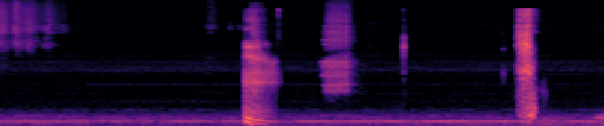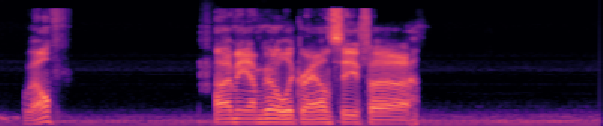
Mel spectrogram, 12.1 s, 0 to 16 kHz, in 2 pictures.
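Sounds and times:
faint background hum: 0:00.0 - 0:12.0.

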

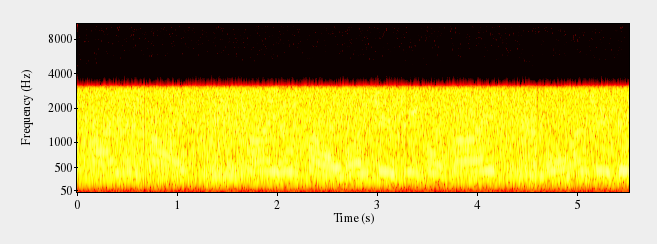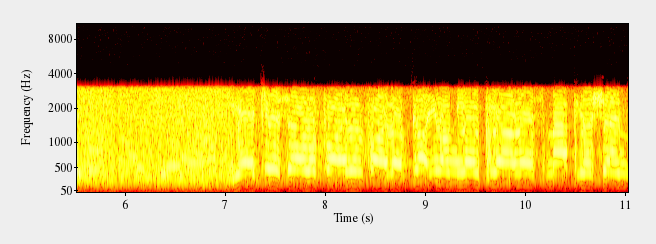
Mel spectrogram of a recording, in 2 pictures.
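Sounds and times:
radio band noise hiss: 0:00.0 - 0:11.0
weak garbled radio voices: 0:00.0 - 0:11.0.

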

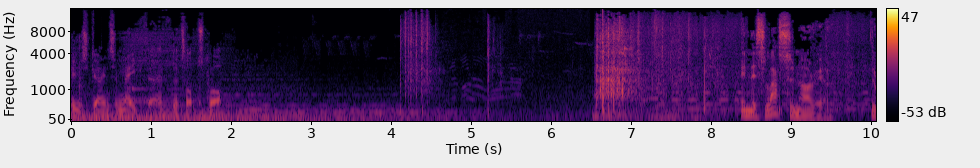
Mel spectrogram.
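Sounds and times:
automatic gunfire: 0:04.1 - 0:04.7, 0:06.6 - 0:07.3.

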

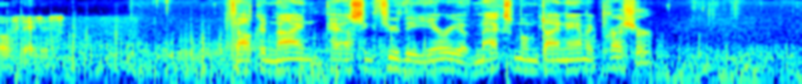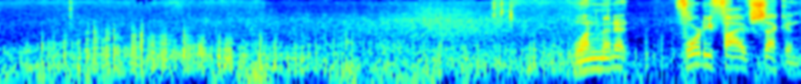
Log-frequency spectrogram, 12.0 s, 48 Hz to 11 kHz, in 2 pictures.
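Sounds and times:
rocket engines roaring: 0:00.0 - 0:12.0.

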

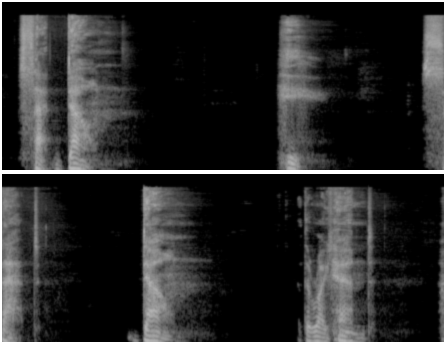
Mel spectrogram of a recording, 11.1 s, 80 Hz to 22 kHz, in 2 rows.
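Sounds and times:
man speaking: 0:00.2 - 0:01.3, 0:03.5 - 0:03.9, 0:05.3 - 0:06.0, 0:07.2 - 0:07.8, 0:09.3 - 0:10.2.

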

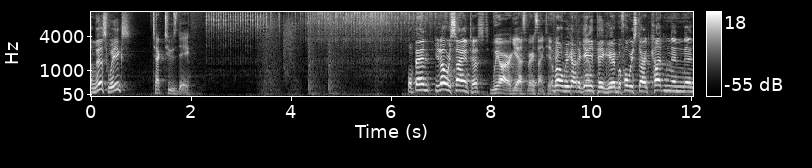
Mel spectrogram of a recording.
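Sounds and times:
rapid ratcheting clicks: 0:02.2 - 0:07.5.

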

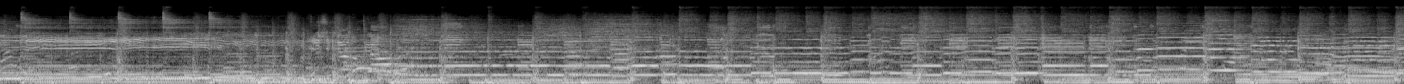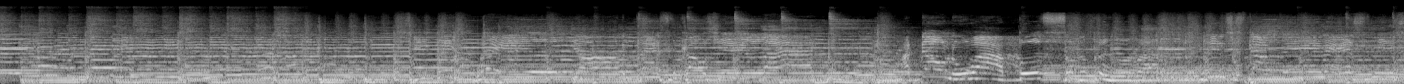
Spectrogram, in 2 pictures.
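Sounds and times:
steady drum beat: 0:00.0 - 0:23.3, 0:24.2 - 0:28.0
bass guitar: 0:00.0 - 0:28.0
guitars: 0:00.0 - 0:28.0
lead melody with bending notes: 0:00.0 - 0:28.0.

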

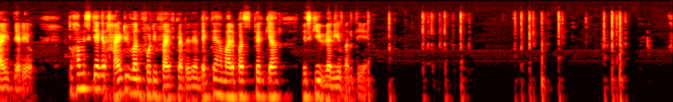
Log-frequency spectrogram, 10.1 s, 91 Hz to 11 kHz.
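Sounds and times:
computer keyboard typing: 0:05.1 - 0:07.1, 0:07.7 - 0:09.5.

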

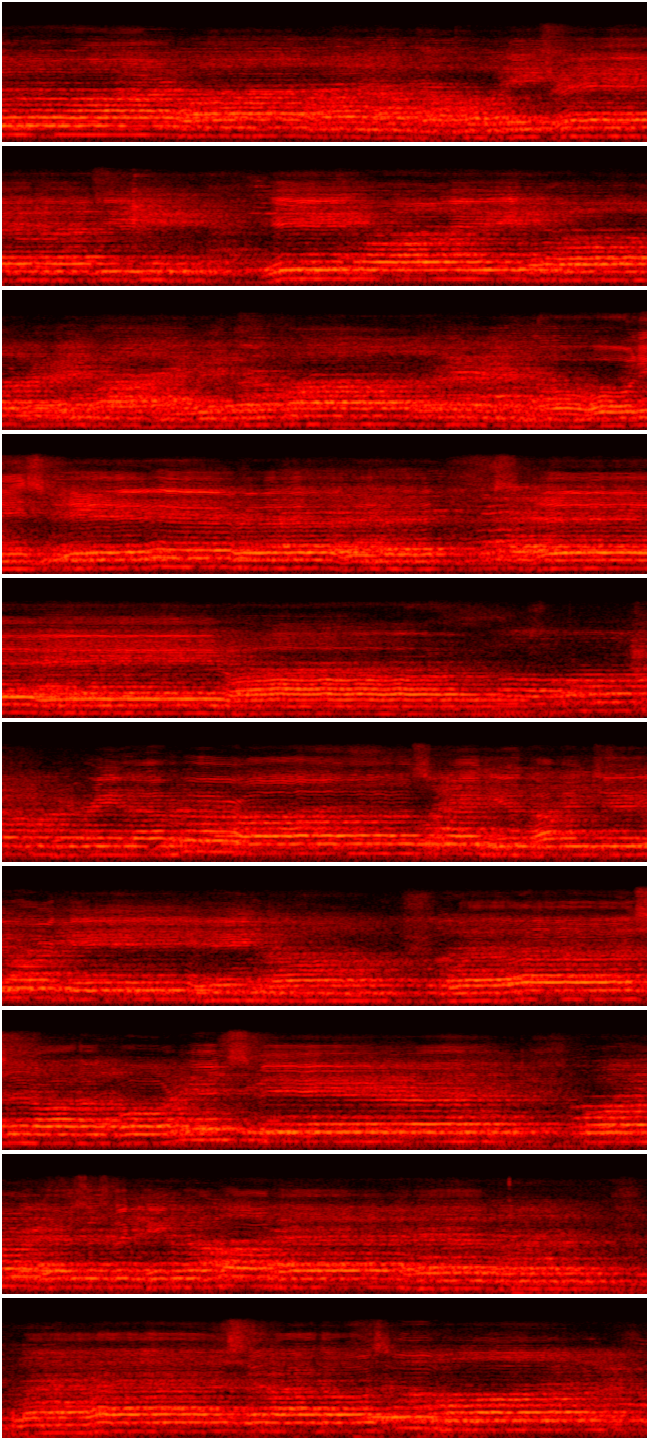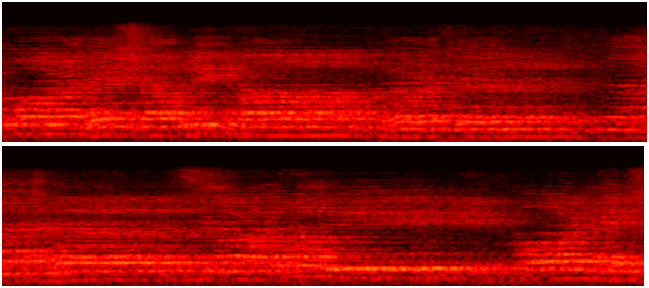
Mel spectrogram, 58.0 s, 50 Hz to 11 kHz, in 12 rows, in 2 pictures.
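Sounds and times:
choir chanting a cappella: 0:00.0 - 0:58.0.

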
